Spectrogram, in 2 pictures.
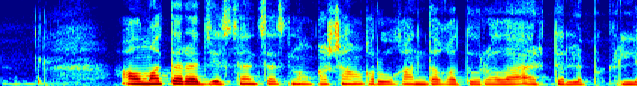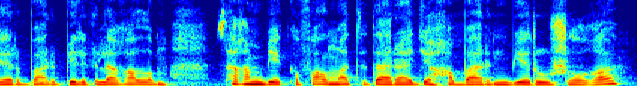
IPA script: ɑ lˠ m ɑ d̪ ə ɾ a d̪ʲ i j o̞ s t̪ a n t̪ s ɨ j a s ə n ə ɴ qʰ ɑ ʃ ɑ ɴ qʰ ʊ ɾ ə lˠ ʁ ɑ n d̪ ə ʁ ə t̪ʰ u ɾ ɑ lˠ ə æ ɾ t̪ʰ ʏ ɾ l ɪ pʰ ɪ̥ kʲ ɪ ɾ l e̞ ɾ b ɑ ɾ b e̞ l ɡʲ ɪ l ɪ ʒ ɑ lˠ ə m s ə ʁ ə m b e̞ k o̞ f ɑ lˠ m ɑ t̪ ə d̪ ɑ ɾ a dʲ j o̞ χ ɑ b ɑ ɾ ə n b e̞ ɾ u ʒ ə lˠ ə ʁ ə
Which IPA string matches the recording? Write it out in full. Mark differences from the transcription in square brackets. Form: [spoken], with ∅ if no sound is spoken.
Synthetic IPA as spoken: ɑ lˠ m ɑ [t̪] ə ɾ a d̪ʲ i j o̞ s t̪ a n t̪ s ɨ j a s ə n ə ɴ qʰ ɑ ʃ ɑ ɴ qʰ ʊ ɾ ə lˠ ʁ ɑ n d̪ ə ʁ ə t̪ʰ u ɾ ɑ lˠ ə æ ɾ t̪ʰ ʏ ɾ l ɪ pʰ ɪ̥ kʲ ɪ ɾ l e̞ ɾ b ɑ ɾ b e̞ l ɡʲ ɪ l ɪ [ʁ] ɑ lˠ ə m s [ɑ] ʁ ə m b e̞ k o̞ f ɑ lˠ m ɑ t̪ ə d̪ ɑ ɾ a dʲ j o̞ χ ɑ b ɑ ɾ ə n b e̞ ɾ u ʒ ə lˠ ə ʁ ə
